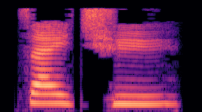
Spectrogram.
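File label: "灾区", Mandarin Chinese; chinese flashcards; hsk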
